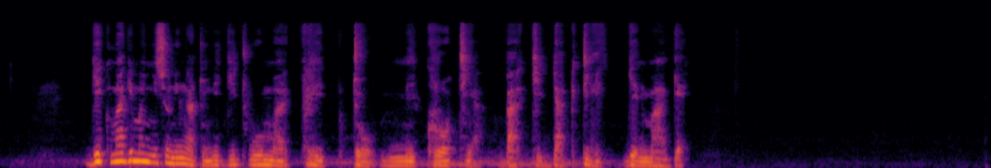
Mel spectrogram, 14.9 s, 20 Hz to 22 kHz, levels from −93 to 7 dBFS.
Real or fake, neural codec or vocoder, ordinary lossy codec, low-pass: fake; autoencoder, 48 kHz, 128 numbers a frame, DAC-VAE, trained on Japanese speech; AAC, 32 kbps; 19.8 kHz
